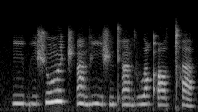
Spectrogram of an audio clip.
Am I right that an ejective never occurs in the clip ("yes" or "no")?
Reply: no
